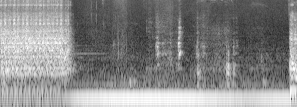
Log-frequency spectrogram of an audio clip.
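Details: Overlocker stitching a curved edge without stretching it; a fast, even stitching whirr for about a second, then a low steady hum remains; sounds normal.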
